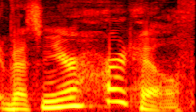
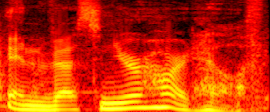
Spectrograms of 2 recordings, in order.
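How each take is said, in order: First: The pitch goes up on the phrase. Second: The pitch goes down on the phrase. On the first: "or go up on it" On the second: "you can even go down further on it"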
